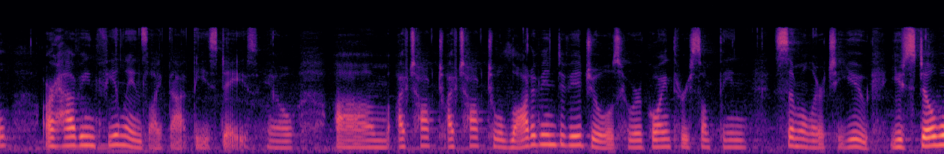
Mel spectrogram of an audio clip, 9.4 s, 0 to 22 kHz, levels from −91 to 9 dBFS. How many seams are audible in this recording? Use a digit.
1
